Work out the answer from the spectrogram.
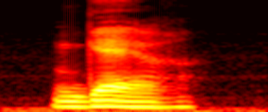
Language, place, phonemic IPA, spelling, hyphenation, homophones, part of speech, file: French, Paris, /ɡɛʁ/, guère, guère, guerre / guerres, adverb, Fr-guère.ogg
- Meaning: hardly, barely, (not) much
